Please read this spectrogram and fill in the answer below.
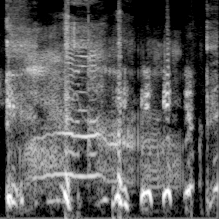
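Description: People laughing hard: a long, high-pitched drawn-out laugh, then a quick run of short laughing bursts near the end.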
